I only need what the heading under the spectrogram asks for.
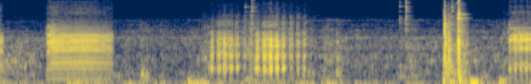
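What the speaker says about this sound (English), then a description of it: "Maybe that's the sheep from before." Minecraft sheep bleat several times in short wavering calls, spaced apart between quiet game sounds and a few clicks, fairly soft overall.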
